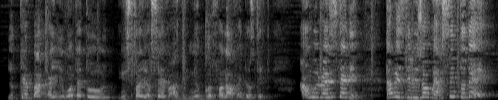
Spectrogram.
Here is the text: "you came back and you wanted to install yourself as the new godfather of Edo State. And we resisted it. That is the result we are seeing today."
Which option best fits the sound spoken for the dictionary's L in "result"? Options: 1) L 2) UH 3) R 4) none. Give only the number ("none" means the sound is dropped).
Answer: 4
